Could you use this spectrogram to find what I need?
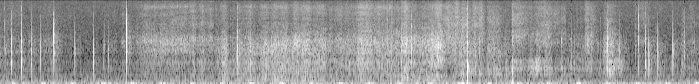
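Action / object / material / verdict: tap / small cardboard gift box / cardboard / none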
